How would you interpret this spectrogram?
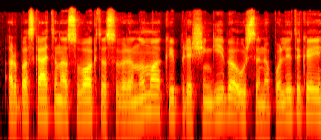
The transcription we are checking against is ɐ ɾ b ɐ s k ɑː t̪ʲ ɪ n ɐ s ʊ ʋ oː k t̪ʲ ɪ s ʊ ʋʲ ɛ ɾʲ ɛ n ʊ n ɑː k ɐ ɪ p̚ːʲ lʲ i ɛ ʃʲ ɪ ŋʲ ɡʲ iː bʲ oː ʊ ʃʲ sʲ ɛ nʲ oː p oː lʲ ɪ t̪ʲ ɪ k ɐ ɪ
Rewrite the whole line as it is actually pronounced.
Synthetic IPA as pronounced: ɐ ɾ b ɐ s k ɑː t̪ʲ ɪ n ɐ s ʊ ʋ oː k t̪ʲ ɪ s ʊ ʋʲ ɛ ɾʲ ɛ n ʊ m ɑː k ɐ ɪ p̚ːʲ ɾʲ i ɛ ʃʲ ɪ ŋʲ ɡʲ iː bʲ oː ʊ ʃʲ sʲ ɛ nʲ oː p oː lʲ ɪ t̪ʲ ɪ k ɐ ɪ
